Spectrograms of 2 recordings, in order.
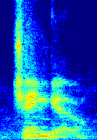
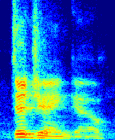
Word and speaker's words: Django: My mind immediately went to Django, with the D being silent and everyone calling it Django.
